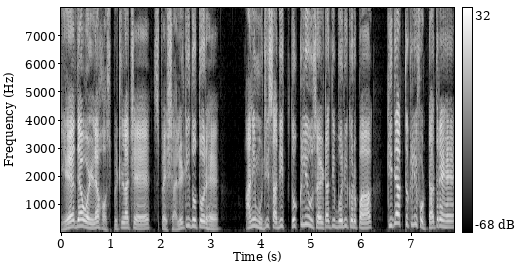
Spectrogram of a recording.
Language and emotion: Goan Konkani, surprised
